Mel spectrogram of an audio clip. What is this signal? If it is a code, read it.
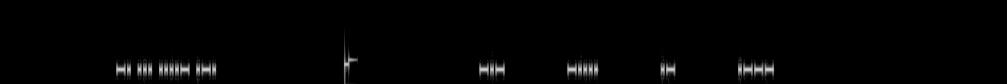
Morse code, heard as a keyed tone, about 44 wpm, spaced as for 19 wpm, 700 Hz. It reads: NS4R K6AJ
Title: USA Call Signs - 4 Characters - 8x Character Spacing - 45wpm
